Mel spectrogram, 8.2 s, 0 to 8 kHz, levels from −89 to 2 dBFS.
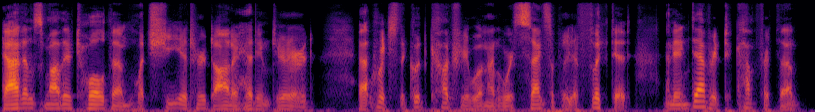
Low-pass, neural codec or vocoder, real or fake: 7.2 kHz; codec, 16 kHz, 1 kbps, FreqCodec, larger model; fake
